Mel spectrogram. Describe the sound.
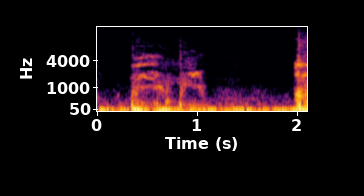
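Harsh, throaty coughing in a few short, loud bursts separated by brief quiet gaps, with no talk.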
